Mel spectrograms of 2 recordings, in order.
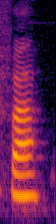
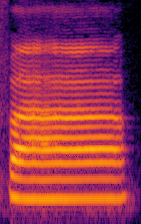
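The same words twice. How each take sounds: First: The vowel is kept short. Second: The vowel is stretched long. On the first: The speaker calls it right. "it's only fa" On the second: The speaker calls it wrong. "it's not fa"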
